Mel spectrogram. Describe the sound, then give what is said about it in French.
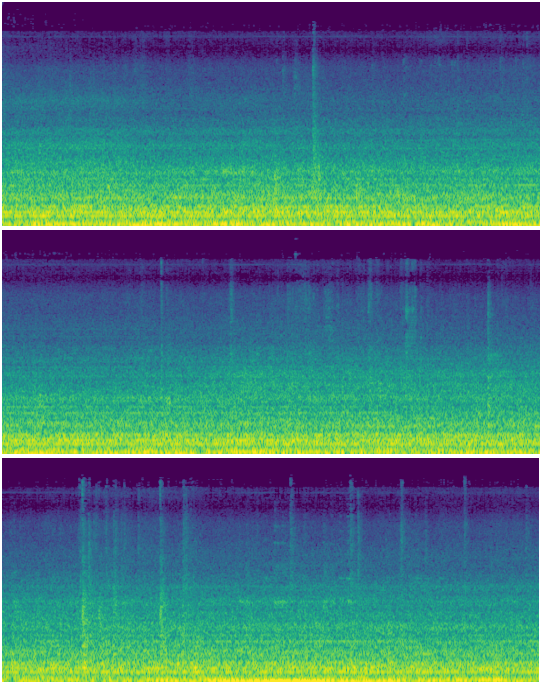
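Loud, continuous rumble of a train running into the Terre Noire tunnel, a dense steady roar with a few brief sharp clicks over it. “Début du tunnel. On passe le tunnel de Terre Noire.”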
